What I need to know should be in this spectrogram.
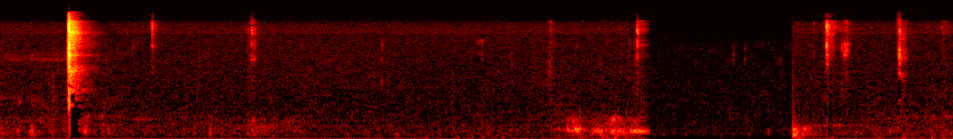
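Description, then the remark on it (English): A purple pair of decorative-edge craft scissors with a Victorian-style edge, the kind used in preschool and kindergarten, clicks as someone plays with it: one sharp snap, a few faint ticks, then two short bursts of rustling snips and clicks separated by quiet gaps, with no talking. “I'm playing with Fancy, those scissors that we use, that are, in preschool and kindergarten, that, have the lines on them”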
